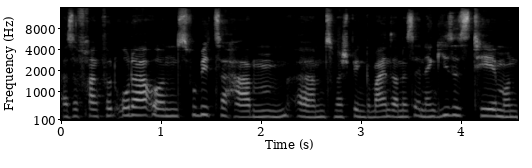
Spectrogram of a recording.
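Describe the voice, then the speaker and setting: With an unremarkable speaking voice, a woman talks at a moderate pace and medium pitch with ordinary pitch variation, in a very clean recording with a silent background. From northeastern Germany, Stralsund. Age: 20s. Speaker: master's student. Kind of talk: interview conversation.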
